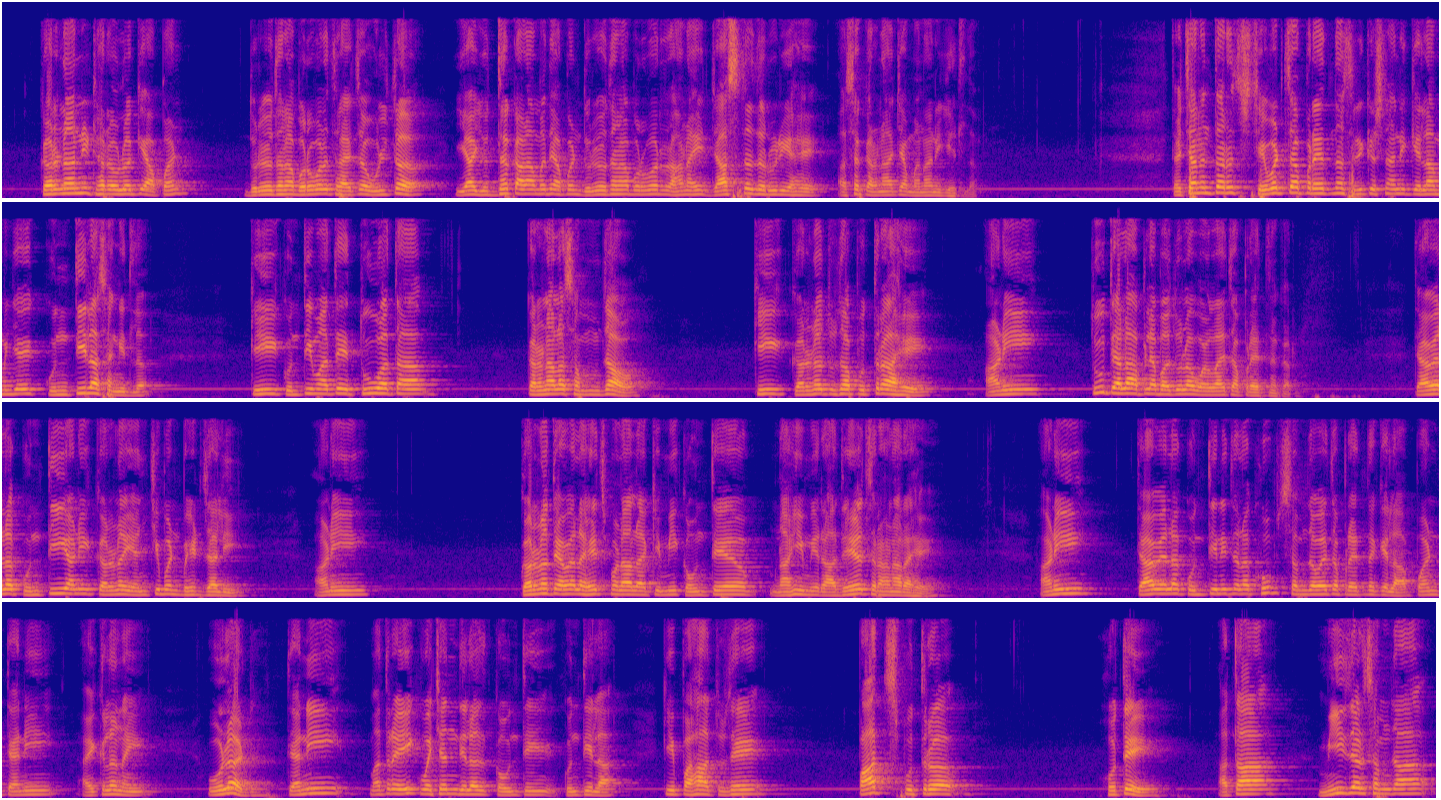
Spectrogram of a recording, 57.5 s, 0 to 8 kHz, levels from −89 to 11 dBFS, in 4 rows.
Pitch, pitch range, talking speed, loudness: 175 Hz, 145-190 Hz, 105 wpm, -16 LUFS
